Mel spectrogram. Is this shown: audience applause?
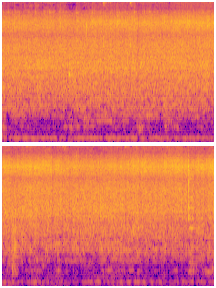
no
